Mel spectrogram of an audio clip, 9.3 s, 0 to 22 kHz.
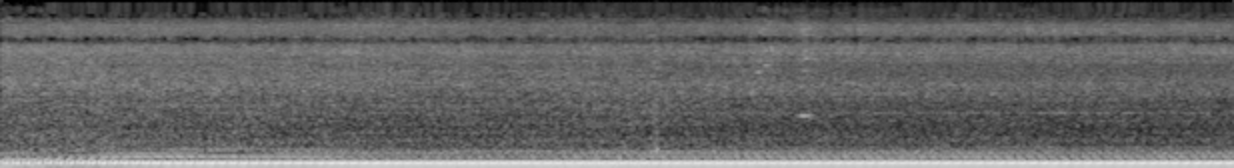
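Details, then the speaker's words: Big-turbo Nissan R32 Skyline on third start, running a self-adjusted basemap, not yet tuned, in neutral after chasing coolant and power-steering leaks: deep, steady idle with even low throb, no misses, knocks or hunting; AFR slightly rich, oil pressure 58; normal idle. "so that's the car as she stands let's have some uh tuning to work out obviously uh idle's pretty okay"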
